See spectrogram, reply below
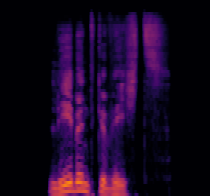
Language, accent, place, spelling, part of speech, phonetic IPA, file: German, Germany, Berlin, Lebendgewichts, noun, [ˈleːbn̩tɡəˌvɪçt͡s], De-Lebendgewichts.ogg
- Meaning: genitive of Lebendgewicht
